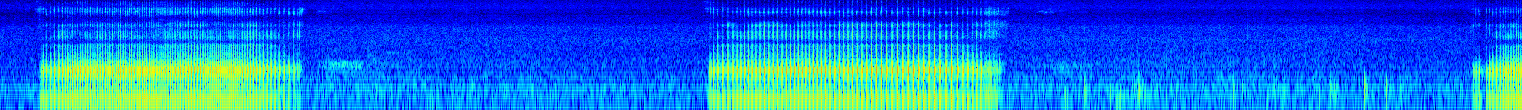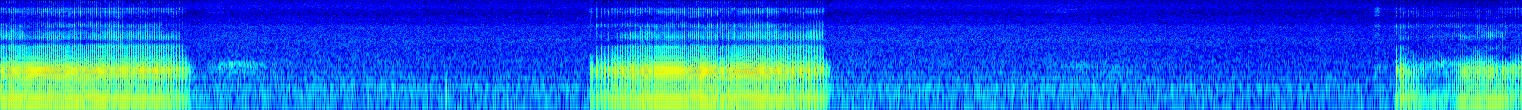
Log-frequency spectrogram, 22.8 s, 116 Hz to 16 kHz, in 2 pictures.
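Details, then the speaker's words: 15-year-old Shih Tzu sleeping: loud, rattling snores, about eleven a minute, with quiet pauses between. "you can have a longer clip of some snoring ASMR from Marley a 15-year-old Shih Tzu"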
